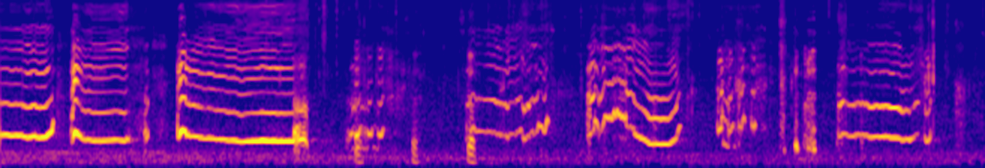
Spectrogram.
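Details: Lhasa Apso bitch on a walk, agitated at the sight of a squirrel: long, steady, high-pitched whines alternate with shorter wobbling, dipping cries and quick yelps, repeated almost without rest.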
